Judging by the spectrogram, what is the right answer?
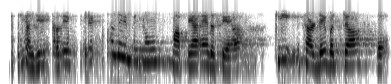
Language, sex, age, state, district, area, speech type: Punjabi, female, 45-60, Punjab, Jalandhar, rural, conversation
